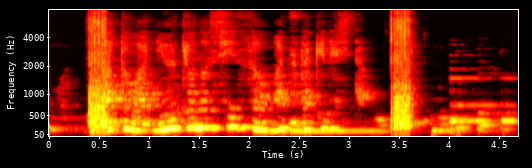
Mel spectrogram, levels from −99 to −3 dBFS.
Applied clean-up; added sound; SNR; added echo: classical method WPE with log-MMSE.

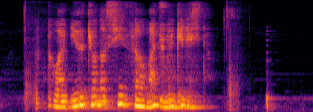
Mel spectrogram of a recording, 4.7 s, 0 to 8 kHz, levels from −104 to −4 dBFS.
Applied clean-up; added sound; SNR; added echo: neural mask model DeepFilterNet 3.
